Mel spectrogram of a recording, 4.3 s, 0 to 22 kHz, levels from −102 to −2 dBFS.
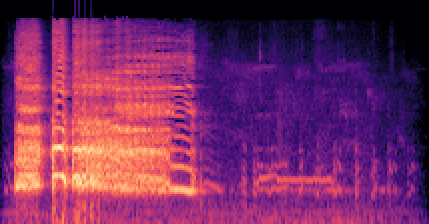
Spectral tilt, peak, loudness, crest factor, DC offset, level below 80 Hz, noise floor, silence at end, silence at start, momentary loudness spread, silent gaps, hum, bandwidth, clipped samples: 0 dB/octave; 0 dBFS; -11 LUFS; 16 dB; under 0.1%; -50 dBFS; -53 dBFS; 1.5 s; 0.15 s; 13 LU; none; none; 16.5 kHz; under 0.1%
